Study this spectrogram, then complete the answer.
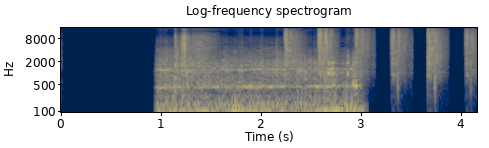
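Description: A heavy stone slab grinds and rumbles as it slides.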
